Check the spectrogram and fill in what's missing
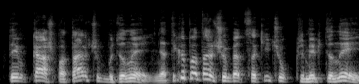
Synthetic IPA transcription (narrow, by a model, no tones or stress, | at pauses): t̪ɐɪkɑːɐʃpɐt̪ɐɾʲt͡ʃʲɛʊbʊt̪ʲɪnɐɪnʲɛt̪ʲɪkpɐt̪ɐɾʲt͡ʃʲɛʊbʲɛt̪sɐkʲiːt͡ʃʲɛʊpʲmʲɪkt̪ʲɪnɐɪ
